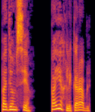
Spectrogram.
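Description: Man voicing a high-pitched, decisive young woman. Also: sing-song, no room sound, studio quality. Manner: brisk, imperative. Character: young woman, decisive commanding leader with lively exclamations. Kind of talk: audiobook character reading.

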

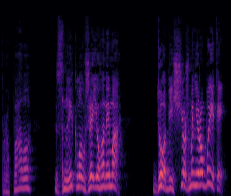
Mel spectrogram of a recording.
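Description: A man's voice: high-pitched, expressive, fairly quick, a bit bright, voice pushed up. An anxious teenage boy wizard, as a man reading a storybook puts him on, his voice lifted a little above a grown man's. He talks in strained, breathless bursts. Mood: panicked. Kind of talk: audiobook character voice.

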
